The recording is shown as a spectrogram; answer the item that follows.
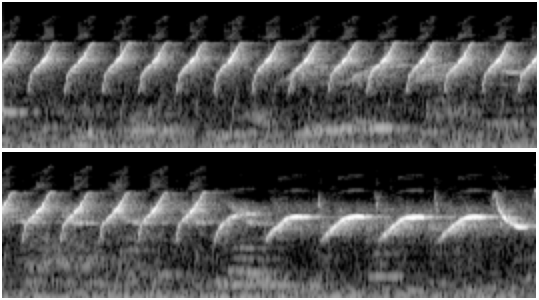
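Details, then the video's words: Canary singing a long song of evenly spaced, rapidly repeated high whistled notes, shifting near the end into slower, flatter rising whistles. "KICAUAN BURUNG KENARI, KENARI GACOR PANJANG"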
